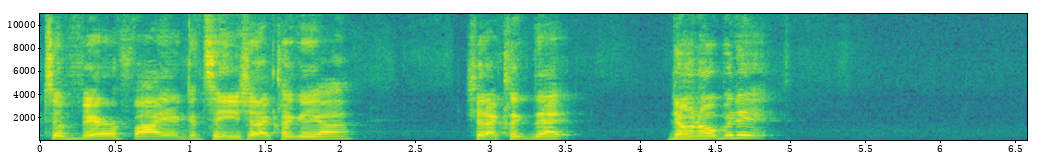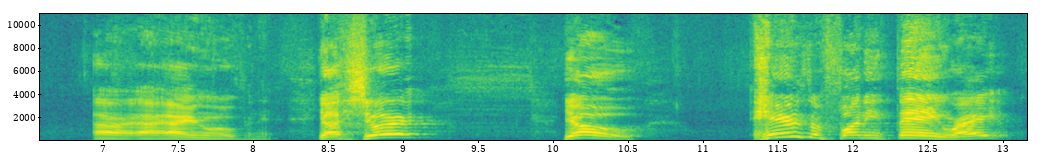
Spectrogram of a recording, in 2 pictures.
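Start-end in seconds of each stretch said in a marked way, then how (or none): none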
